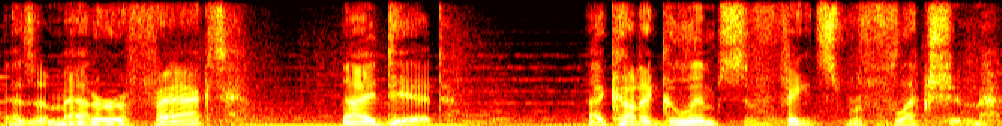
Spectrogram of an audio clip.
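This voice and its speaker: A calm assured knight leader, lively intonation, soft music. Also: male voice, mid-range voice, measured pace. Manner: steady, assured, commanding. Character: seasoned male knight commander, calm planner. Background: game music.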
